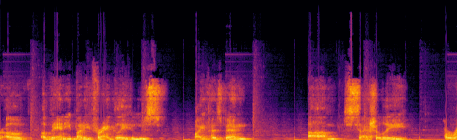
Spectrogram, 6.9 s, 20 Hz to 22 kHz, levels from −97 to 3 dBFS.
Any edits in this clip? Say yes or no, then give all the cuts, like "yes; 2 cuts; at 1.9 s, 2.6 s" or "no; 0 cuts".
no; 0 cuts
